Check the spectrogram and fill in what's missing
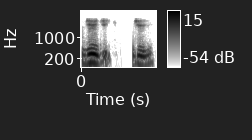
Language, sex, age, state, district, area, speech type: Urdu, male, 18-30, Uttar Pradesh, Rampur, urban, conversation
